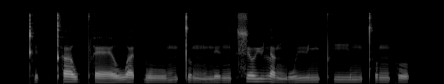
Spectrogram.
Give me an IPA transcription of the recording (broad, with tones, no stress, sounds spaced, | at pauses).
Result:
kʰ ɪ˨˥ k̚ t̪ʰ ɐ˥ w pʰ ɛː˨˥ w ɐ˧ t̚ w uː˨˥ m t̪ ʊ˨˩ ŋ n̪ ɪ˨˧ ŋ t͡s ɵ˥ ɥ l ɐ˨˩ ŋ w yː˧ n pʰ iː˧ m t̪ʰ ʊ˧ ŋ k ʊ˨ k̚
